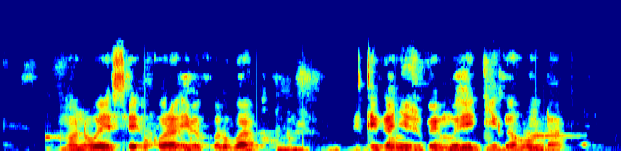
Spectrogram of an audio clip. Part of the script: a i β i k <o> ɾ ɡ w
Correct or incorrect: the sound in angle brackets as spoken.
correct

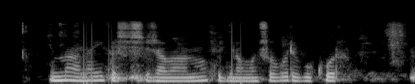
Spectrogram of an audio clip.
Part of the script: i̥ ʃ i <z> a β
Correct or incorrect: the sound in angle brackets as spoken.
incorrect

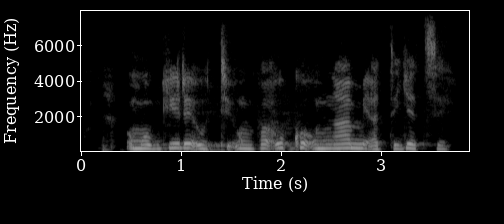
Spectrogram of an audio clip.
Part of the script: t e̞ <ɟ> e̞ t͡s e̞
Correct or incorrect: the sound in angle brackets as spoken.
correct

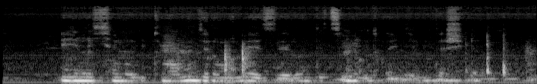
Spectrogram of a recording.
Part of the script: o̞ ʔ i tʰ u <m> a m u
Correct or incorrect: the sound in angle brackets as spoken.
correct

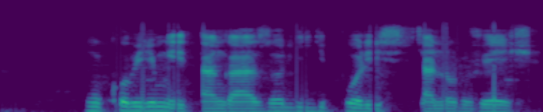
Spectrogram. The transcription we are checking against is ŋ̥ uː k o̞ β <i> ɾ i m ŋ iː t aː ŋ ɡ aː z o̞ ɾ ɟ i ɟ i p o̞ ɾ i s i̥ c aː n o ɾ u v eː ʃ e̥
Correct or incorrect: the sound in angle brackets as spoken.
correct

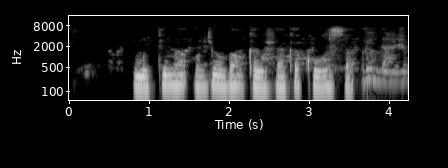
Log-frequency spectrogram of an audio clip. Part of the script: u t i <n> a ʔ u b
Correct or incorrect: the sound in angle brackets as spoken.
incorrect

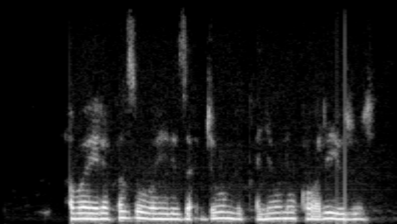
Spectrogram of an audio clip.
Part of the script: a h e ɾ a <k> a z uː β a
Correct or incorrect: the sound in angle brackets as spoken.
correct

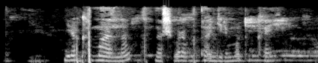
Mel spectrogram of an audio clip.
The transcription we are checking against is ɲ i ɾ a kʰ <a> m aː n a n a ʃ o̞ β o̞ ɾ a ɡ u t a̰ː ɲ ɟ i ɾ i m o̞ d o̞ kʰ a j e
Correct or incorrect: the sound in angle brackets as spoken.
correct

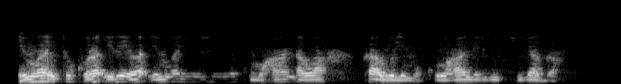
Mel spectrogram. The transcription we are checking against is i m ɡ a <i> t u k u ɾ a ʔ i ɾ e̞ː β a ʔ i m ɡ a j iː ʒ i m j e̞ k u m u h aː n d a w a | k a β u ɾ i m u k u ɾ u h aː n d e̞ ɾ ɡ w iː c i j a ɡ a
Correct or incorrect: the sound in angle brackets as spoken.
correct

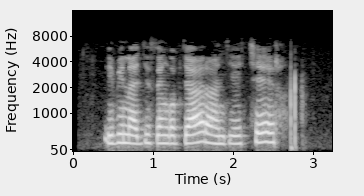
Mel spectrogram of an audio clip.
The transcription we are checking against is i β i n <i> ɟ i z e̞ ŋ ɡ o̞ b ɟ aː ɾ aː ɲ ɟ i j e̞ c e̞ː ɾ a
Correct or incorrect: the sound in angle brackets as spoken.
incorrect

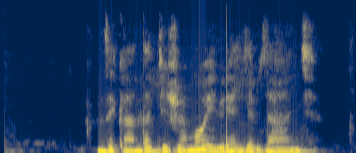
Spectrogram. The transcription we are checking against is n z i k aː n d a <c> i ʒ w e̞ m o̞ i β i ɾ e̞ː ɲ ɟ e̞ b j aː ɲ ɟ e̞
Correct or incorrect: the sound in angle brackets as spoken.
incorrect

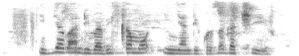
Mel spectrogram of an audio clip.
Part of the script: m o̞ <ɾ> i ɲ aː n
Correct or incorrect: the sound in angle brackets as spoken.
incorrect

